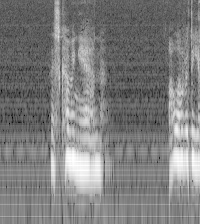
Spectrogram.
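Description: An elderly woman speaks slowly into a microphone.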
